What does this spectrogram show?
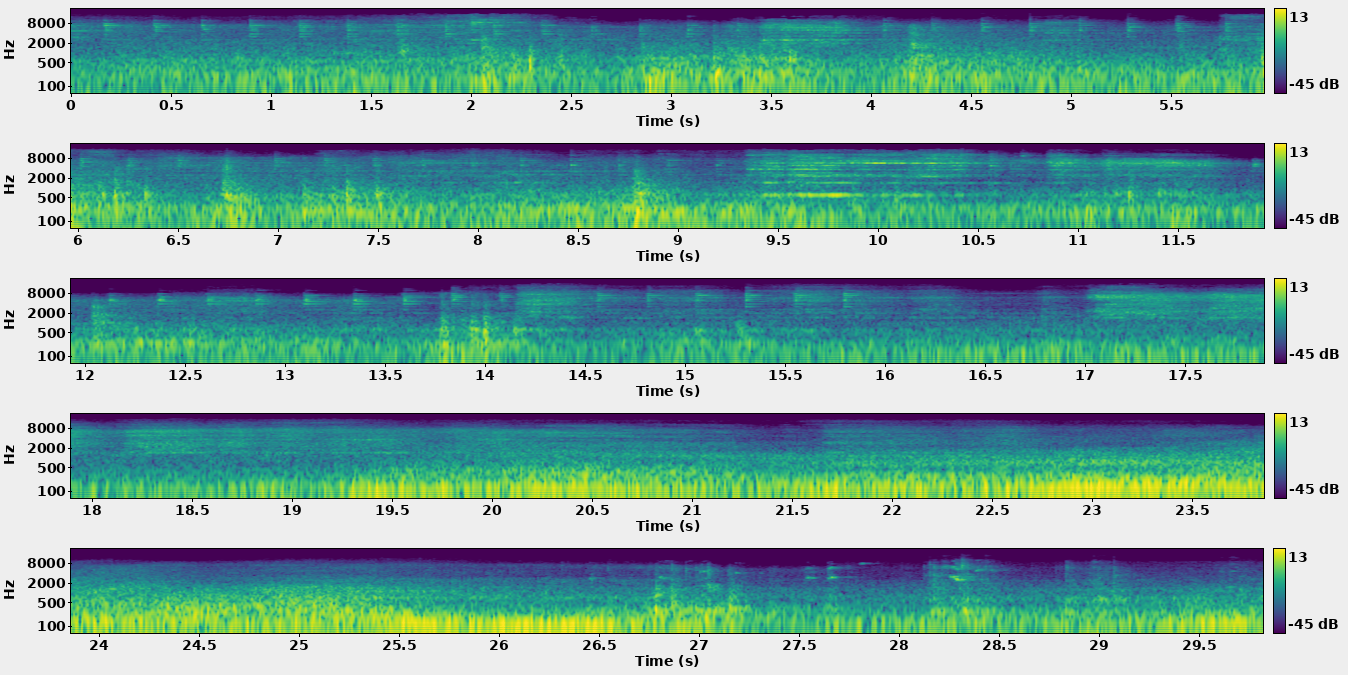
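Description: Freight train of enclosed autorack cars rolling past, its wheels clicking over the rail joints with bursts of high-pitched wheel squeal. In the last third the train noise gives way to a steady low engine drone as a road truck crosses the tracks.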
